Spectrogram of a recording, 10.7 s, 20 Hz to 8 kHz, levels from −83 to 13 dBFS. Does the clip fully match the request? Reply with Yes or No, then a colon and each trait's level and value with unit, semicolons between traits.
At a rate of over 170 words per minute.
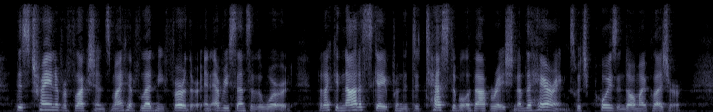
Yes: average, 180 wpm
